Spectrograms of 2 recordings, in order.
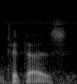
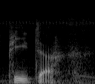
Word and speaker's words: pita: Actually, it's Admapita, not Pita. Pita. You know, it's not a long I there. I notice that everybody, when they're doing the verse, they're pronouncing the I in Pita as Pita.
